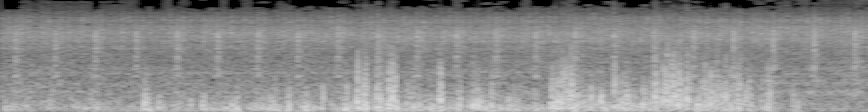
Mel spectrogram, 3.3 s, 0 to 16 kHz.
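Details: 1992 Jeep Cherokee engine at idle: uneven ticking, roughly three per second, over a rough idle, a top-end tick of unconfirmed cause.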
